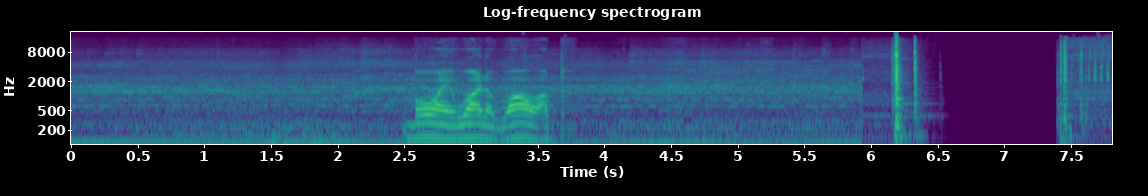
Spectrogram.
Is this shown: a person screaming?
no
